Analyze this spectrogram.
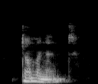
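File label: "dominant", British English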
